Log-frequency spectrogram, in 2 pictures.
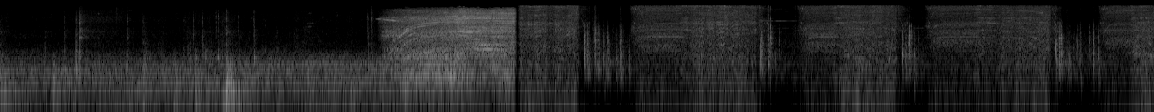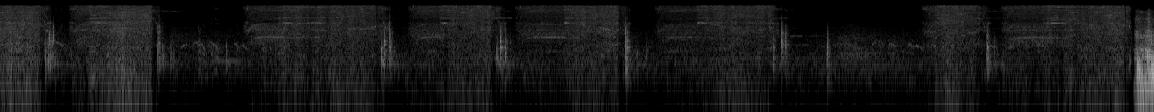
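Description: Handsaw cutting through the end of a timber rafter: a long run of back-and-forth rasping strokes, roughly one a second. About four seconds in there is a louder rasping burst lasting about a second.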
